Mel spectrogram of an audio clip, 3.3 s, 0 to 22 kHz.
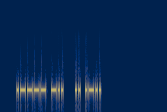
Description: Morse code, heard as a keyed tone, about 34 wpm, 700 Hz. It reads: 1D IL
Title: Field Day Exchanges - 35wpm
